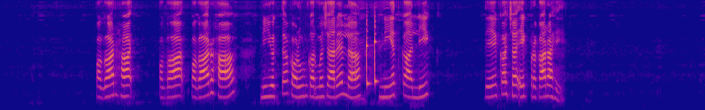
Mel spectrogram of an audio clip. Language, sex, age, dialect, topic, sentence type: Marathi, female, 51-55, Northern Konkan, banking, statement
